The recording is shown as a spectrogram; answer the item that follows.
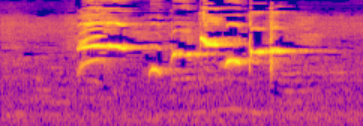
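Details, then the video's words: An endemic pied bushchat from Nusa Tenggara sings vigorously with a varied repertoire. A jumble of high whistles climbs and falls in pitch, broken by sharp clicks, over about one and a half seconds. "DECU ENDEMIK NUSRA SUPER GACOR ISIAN"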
